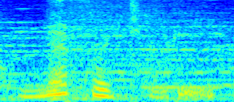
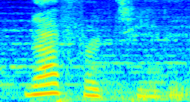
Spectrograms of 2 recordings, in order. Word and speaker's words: Nefertiti: beautiful woman has come while the modern egyptological pronunciation renders her name as Nefertiti her name could have been pronounced as Nefertiti at the time since we do not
